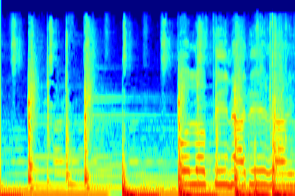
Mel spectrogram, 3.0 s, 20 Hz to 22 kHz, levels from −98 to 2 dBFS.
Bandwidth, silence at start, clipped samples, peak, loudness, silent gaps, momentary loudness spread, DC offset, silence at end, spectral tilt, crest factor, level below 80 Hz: 14.5 kHz; 0 s; under 0.1%; 0 dBFS; -15 LUFS; none; 10 LU; under 0.1%; 0 s; -7 dB/octave; 12 dB; -14 dBFS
